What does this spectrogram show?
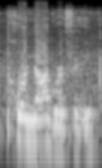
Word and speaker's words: pornography: websites like Zbornak lovely let me say pornography so stress is on that third to the last syllable pornography this meant Africa the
